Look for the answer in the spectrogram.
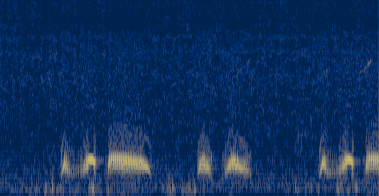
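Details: Lure spotted dove for bird trapping, cooing in quick phrases: two short notes then a long drawn coo, repeated three times, with faint low knocks underneath.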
